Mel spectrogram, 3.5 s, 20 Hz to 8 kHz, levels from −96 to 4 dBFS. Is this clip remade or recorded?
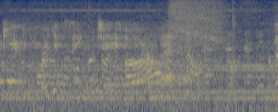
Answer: remade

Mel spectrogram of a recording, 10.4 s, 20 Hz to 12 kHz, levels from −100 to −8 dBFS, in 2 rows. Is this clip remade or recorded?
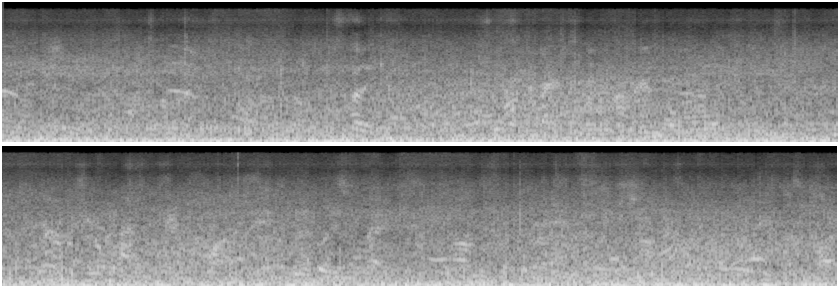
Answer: remade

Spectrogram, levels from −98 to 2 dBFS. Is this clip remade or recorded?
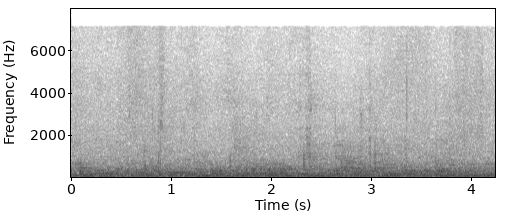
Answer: recorded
